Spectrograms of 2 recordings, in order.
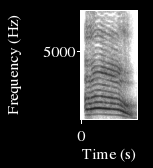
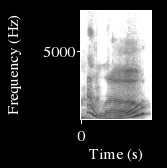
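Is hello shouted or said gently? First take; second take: shouted; gently. First: It is shouted very loudly. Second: It is said gently and nicely.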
